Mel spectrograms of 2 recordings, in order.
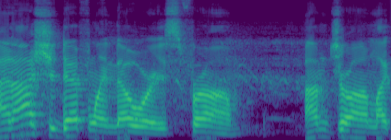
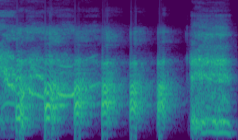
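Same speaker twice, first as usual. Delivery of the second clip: laugh; 10 semitones higher than usual. Real, not acted. Laughing at his own boast.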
